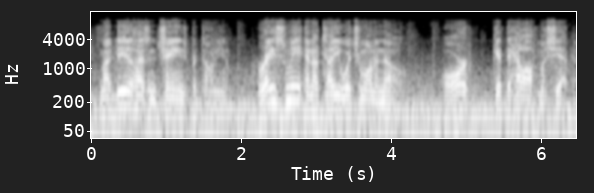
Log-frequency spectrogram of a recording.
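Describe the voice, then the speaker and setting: An actor playing a sly, smug outlaw racer in a video game, goading with mocking theatrical pauses. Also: male voice, medium pitch, sing-song, natural voice. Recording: music behind the dialogue.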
